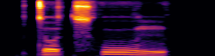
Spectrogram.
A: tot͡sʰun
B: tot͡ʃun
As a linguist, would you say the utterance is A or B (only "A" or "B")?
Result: A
